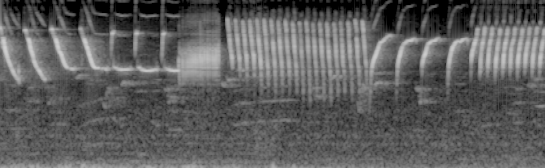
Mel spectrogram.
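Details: Canary song meant to teach White-rumped shamas. A string of falling whistled notes is followed by a buzzy burst, a long even rolling trill, then repeated arched sweeps and another fast roll.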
